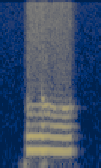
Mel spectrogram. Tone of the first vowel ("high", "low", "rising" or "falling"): high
